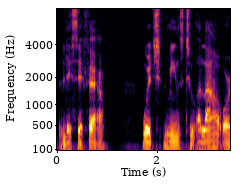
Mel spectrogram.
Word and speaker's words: laisser-faire: was taken from French, which in English is pronounced laisser-faire, but in French it would be laisser-faire, which means to allow or let to do, literally.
